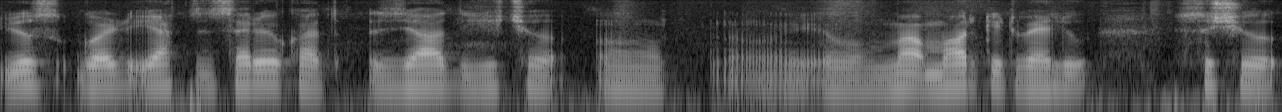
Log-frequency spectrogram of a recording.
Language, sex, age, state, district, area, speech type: Kashmiri, male, 18-30, Jammu and Kashmir, Kupwara, rural, spontaneous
